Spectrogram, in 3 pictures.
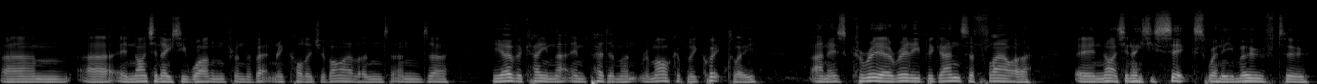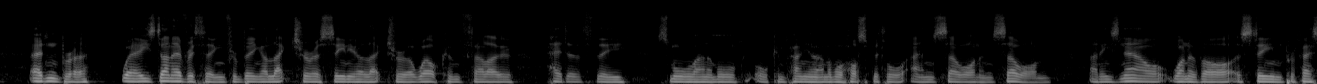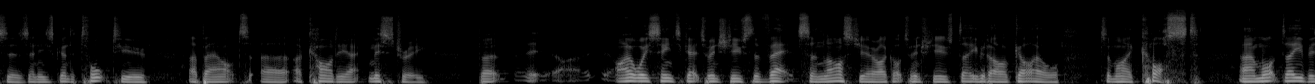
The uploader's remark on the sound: A public lecture. This is the second lecture in the 2010 Medical Detectives lecture series.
